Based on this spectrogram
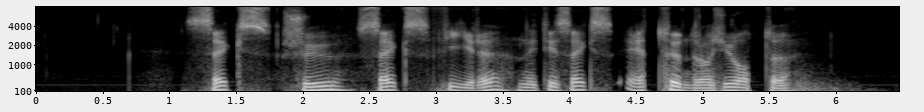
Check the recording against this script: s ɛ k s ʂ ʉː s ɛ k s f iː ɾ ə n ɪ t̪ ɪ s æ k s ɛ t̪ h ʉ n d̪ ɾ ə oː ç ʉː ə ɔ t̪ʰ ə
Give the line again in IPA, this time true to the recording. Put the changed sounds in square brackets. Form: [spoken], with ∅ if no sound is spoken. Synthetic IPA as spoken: s ɛ k s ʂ ʉː s ɛ k s f iː ɾ ə n ɪ t̪ ɪ s [ɛ] k s ɛ t̪ h ʉ n d̪ ɾ ə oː ç ʉː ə ɔ t̪ʰ ə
